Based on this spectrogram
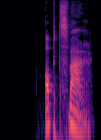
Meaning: though, although; albeit
- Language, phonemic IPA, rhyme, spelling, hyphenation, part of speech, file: German, /ɔpˈt͡svaːɐ̯/, -aːɐ̯, obzwar, ob‧zwar, conjunction, De-obzwar.ogg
